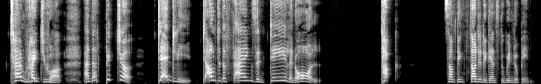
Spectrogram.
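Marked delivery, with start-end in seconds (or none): 0.2-6.3 high words spluttered out between laughs. Reading a story, an old woman speaks while laughing: sputtering with laughter. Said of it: "B sputtered and shook".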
